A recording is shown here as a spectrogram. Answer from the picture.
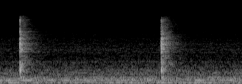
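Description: Mechanical pyramid metronome ticking slowly: two sharp ticks about a second and a half apart as its pendulum swings.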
